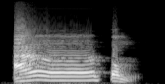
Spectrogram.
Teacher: Karena ada nun mati atau tanwin bertemu dengan huruf ta. Dan cara membacanya yaitu samar-samar atau berbentuk huruf ta.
